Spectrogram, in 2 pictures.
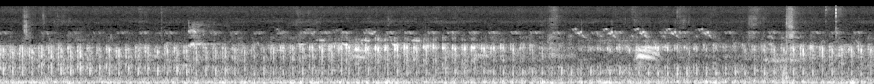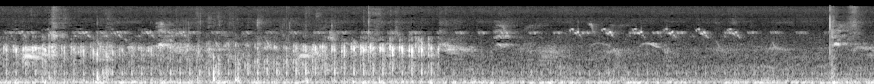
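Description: Faint outdoor ambience: a steady, rapidly pulsing animal chorus with scattered bird chirps, easing off near the end.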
